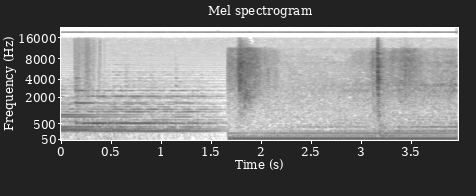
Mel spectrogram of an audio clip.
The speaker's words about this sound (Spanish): Se suponía que era un día normal. Había mucho tráfico, como siempre.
